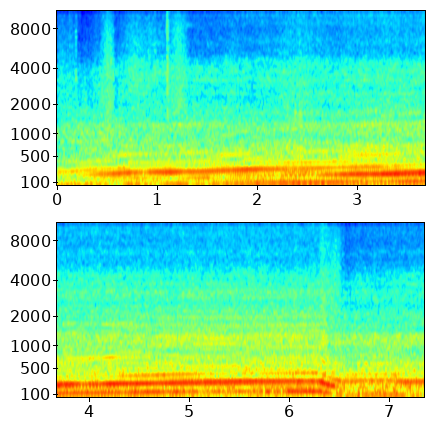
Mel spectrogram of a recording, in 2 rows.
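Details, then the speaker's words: 1992 Saturn SL2 twin-cam $300 beater pulling away on the road: rising drone wavers and stumbles under throttle, spitting and sputtering under load; owner suspects old gas, cause unconfirmed; transmission bangs into gear but shifts, later cruising near 55 mph at 2000 rpm. "okay she is spitting and sputting he might be riding on some old gas here"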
